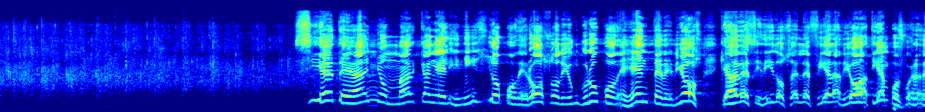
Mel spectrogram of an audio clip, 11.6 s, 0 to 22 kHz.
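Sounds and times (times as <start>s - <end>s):
large church audience clapping: 0.0s - 4.8s
speech: 3.8s - 11.5s.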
